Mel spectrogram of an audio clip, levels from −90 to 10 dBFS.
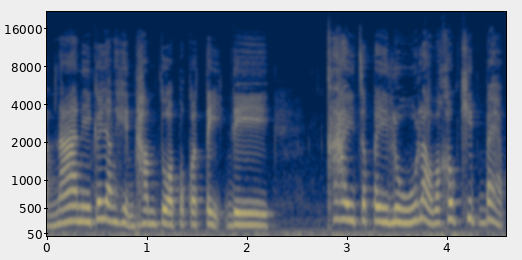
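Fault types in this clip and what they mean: No technical faults can be heard in the speech recording; the signal holds steady throughout, with no dropouts, clicks, distortion or level jumps.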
